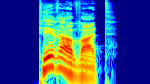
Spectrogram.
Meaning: terawatt
- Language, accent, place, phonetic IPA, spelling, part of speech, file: German, Germany, Berlin, [ˈteːʁaˌvat], Terawatt, noun, De-Terawatt.ogg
